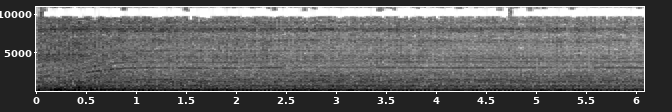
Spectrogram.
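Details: Wood-Mizer LT15/LT40 sawmill after bearing replacement, shaft polishing and refitted belts: engine fires up into an even, steady drone with no grinding or rumble from the wheels. Normal running.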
